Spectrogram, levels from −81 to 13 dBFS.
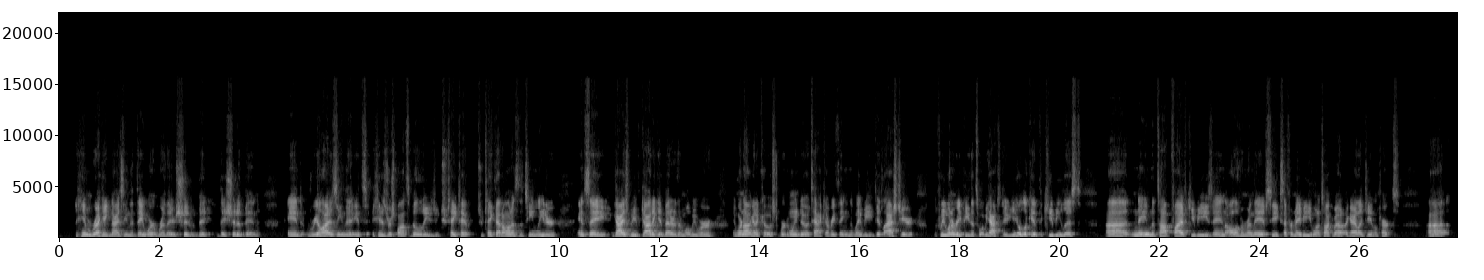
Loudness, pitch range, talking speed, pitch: -27 LUFS, 110-130 Hz, 225 wpm, 115 Hz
